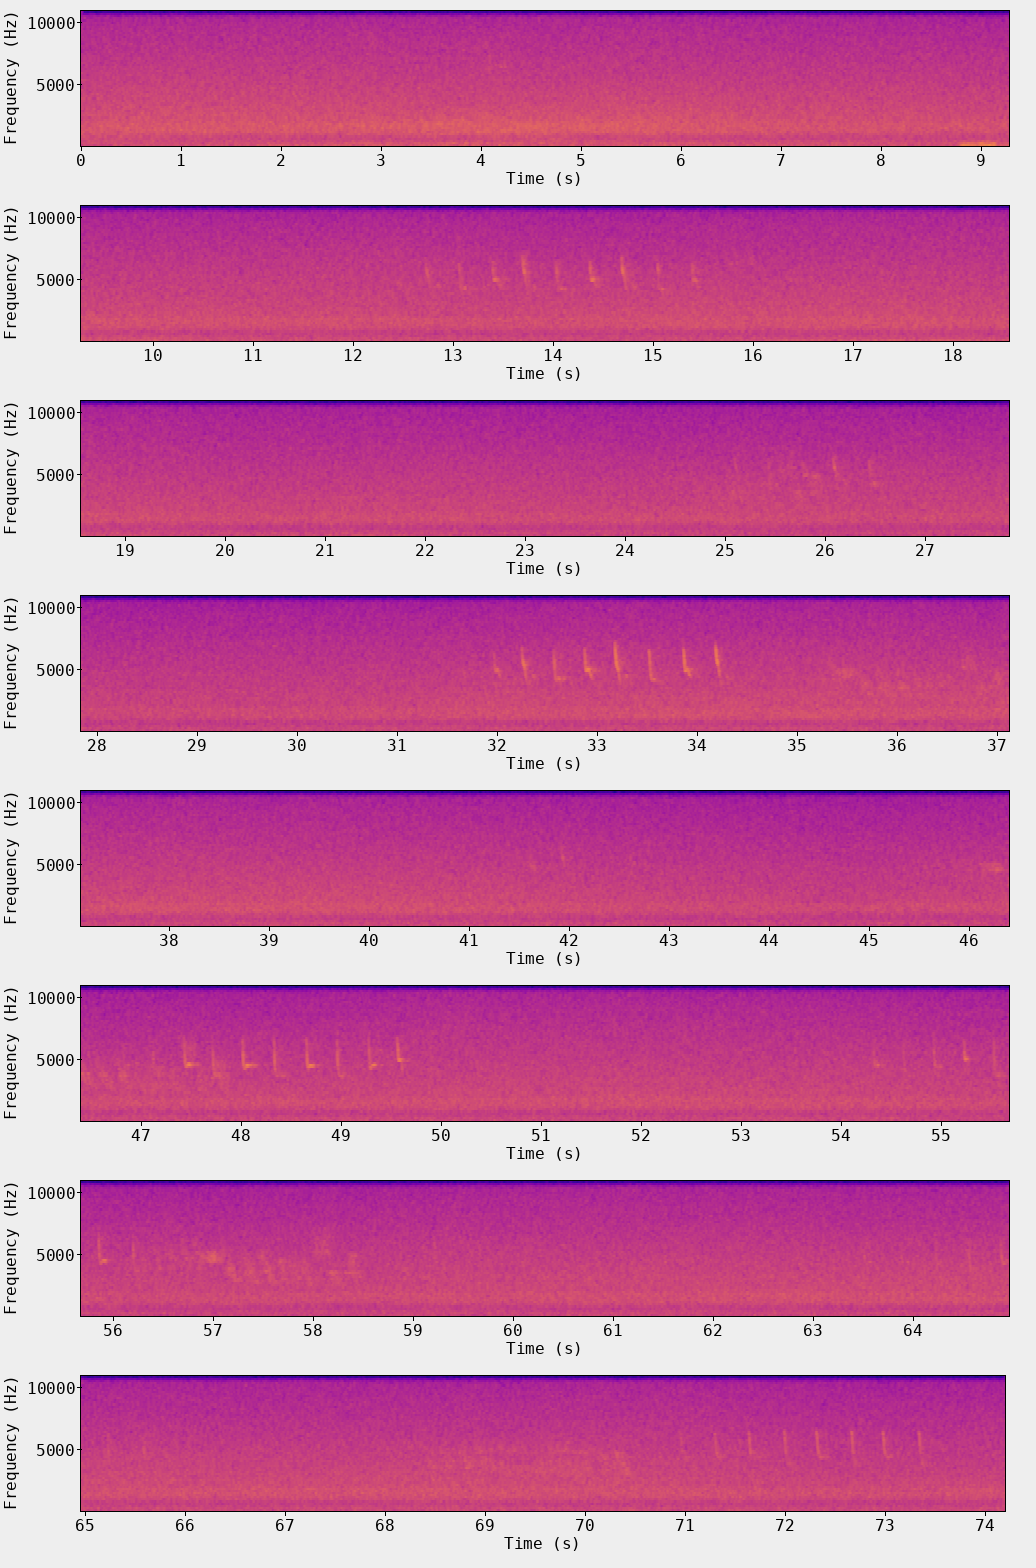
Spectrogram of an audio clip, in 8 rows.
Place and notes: {"title": "warns, skarl: small forest - the city, the country & me: trees swaying in the wind", "date": "2013-06-24 17:11:00", "description": "stormy day (force 7), trees swaying in the wind, cars driving over cattle grid\nthe city, the country & me: june 24, 2013", "latitude": "52.86", "longitude": "5.39", "altitude": "1", "timezone": "Europe/Amsterdam"}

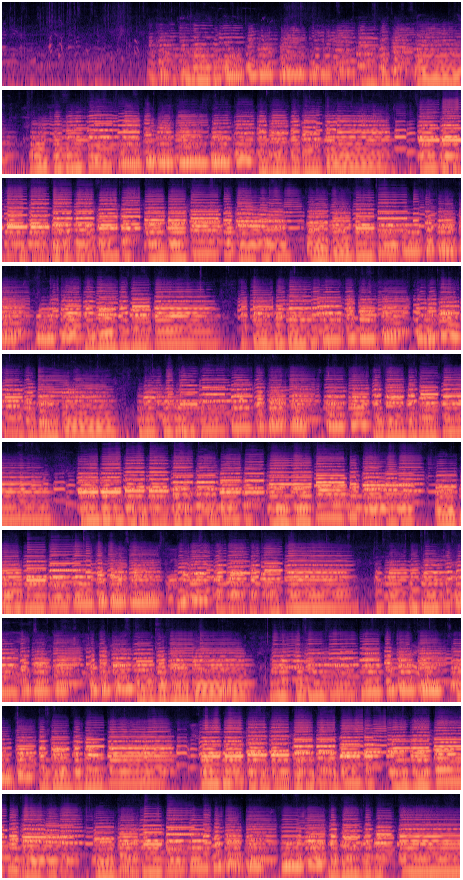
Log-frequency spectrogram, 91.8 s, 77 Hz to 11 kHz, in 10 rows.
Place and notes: {"title": "Sunday Food Market, Victoria Park, London, UK - Brass Band", "date": "2019-12-28 15:25:00", "description": "This brass band started playing unexpectedly while I was walking through the food stalls in Victoria Park on a winter Sunday.\nMixPre 3 with 2 x beyer Lavaliers.", "latitude": "51.53", "longitude": "-0.05", "altitude": "18", "timezone": "Europe/London"}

